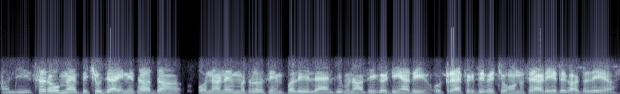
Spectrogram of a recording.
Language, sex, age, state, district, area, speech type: Punjabi, male, 18-30, Punjab, Kapurthala, urban, conversation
